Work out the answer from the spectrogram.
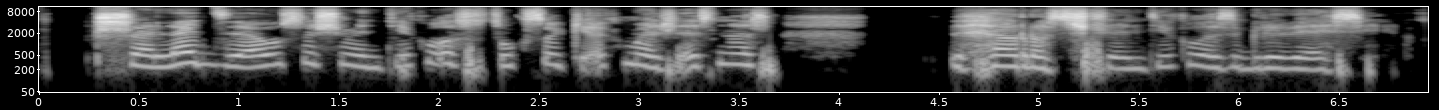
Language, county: Lithuanian, Vilnius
